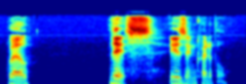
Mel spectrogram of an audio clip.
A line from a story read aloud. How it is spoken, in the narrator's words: repeated Hallward, rather bitterly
